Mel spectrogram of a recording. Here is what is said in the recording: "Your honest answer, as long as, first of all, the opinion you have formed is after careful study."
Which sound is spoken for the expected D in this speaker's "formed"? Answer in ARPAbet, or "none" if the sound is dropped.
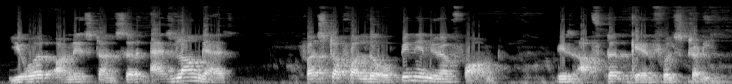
D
